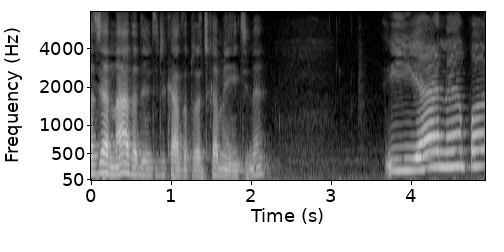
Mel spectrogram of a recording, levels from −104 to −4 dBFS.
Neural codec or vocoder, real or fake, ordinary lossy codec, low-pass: none; real; none; none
